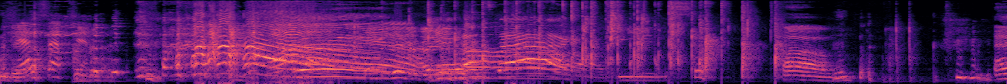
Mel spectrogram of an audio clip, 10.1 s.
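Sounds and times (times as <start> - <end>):
speech: 0.0 - 1.8
laughter: 0.0 - 4.9
scattered hand claps: 3.5 - 7.9.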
